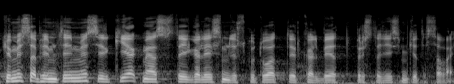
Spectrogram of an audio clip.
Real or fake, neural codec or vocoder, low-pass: real; none; 10.8 kHz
